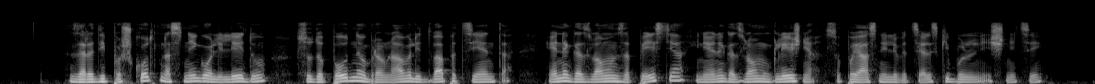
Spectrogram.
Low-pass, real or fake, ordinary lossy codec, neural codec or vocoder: 7.2 kHz; real; none; none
